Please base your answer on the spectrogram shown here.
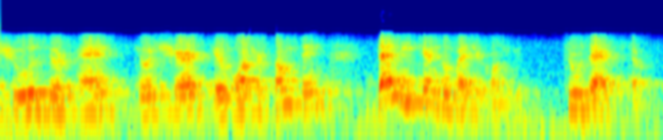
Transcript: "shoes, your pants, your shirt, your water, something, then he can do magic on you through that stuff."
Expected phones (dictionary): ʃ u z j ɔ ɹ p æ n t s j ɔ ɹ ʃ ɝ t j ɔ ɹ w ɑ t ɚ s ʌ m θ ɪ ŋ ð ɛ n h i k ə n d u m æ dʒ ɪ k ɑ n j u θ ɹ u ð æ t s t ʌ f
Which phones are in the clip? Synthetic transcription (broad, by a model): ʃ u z j ɔ ɹ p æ n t j ɔ ɹ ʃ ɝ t j ɔ ɹ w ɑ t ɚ s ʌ m t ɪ ŋ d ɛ n h i k ə n d u m æ dʒ ɪ k ɑ n j u t ɹ u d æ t s t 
